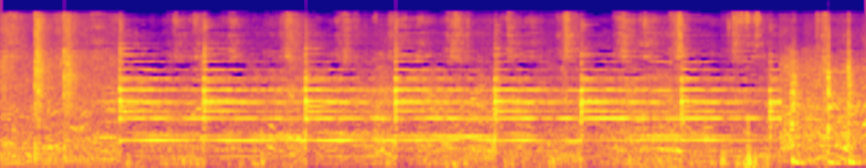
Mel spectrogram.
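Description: A large temple bell rung at a steady pace of about one stroke a second, each stroke renewing a long ringing tone. It starts about a second in and cuts off suddenly near the end, with crowd noise beneath it.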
